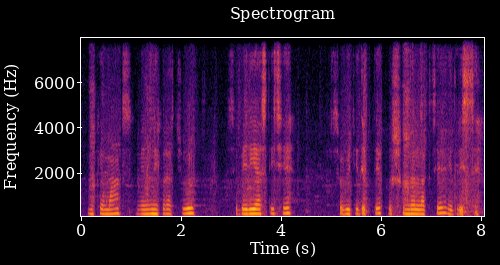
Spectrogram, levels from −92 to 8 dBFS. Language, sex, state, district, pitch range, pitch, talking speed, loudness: Bengali, female, West Bengal, Paschim Medinipur, 195-215 Hz, 200 Hz, 120 wpm, -19 LUFS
